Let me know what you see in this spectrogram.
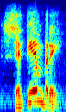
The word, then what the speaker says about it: septiembre: Tanto septiembre, oígase bien, septiembre, pronunciando la P, con P, y también septiembre, sin la P.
